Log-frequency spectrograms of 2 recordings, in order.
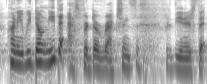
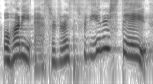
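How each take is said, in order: First: Lower, softer, fast grumbling reply; stubborn husband. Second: Fast, lightly Midwest nagging at honey; Midwest wife. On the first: Husband refusing to ask directions, low grumble. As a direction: brush her off, low and quick. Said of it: "do all the dialogue". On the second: Wife urging husband to ask directions, Midwest. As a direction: nudge your husband, Minnesota style. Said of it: "has the most Midwest accent". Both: Acted.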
